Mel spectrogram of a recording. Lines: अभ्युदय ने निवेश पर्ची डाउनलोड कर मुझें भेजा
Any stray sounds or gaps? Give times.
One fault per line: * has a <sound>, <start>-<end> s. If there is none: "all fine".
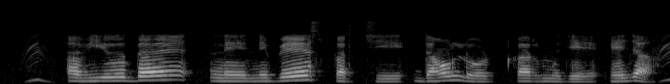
all fine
